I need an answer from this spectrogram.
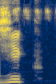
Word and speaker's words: یک: ہے وہ ہے یک۔ یا کے نیچے زیر لگاتے ہیں، یک۔ یک یعنی ایک، توجہ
